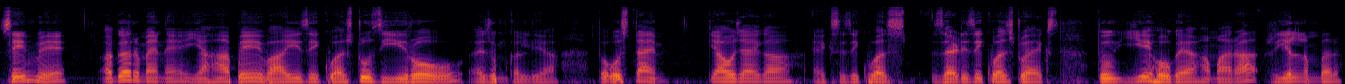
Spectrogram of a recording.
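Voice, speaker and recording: Guy teaching math slow and steady, a bit gravelly, keeps quizzing the class on terms. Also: a little high, no room sound. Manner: repeats key terms and asks the class questions to check understanding; slow, deliberate delivery. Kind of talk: classroom lecture in Hindi mixed with English terms.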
